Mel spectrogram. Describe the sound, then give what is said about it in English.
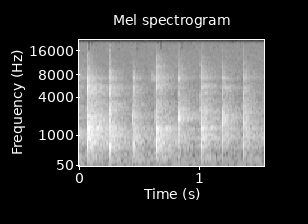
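A steady run of about nine sharp hand claps, evenly spaced at a brisk rhythm, each a crisp smack with a short decay, with no voices. “So yeah, I would give you guys a clap right here for being a K-pop stan.”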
